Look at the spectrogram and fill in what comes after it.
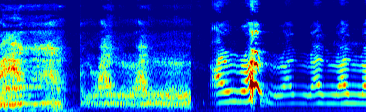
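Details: Pet dog making odd vocal sounds: a rough, breathy growl-like grumble in two bursts, then a brief pause and a drawn-out tonal whine that jumps sharply in pitch and holds as a steady, slightly wavering moan.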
